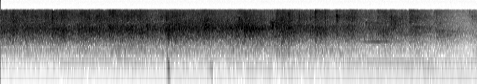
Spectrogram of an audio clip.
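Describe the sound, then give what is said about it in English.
An audience claps their hands for two brothers after their testimony, in sustained, dense applause, a steady wash of many overlapping claps that holds strong and then tapers slightly toward the end. “Would you clap your hands for these brothers one more time?”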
